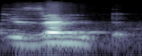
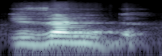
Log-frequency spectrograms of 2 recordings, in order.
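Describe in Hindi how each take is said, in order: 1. यह एक संक्षिप्त (कॉन्ट्रैक्टेड) शब्द के रूप में बोला जाता है। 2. यह एक संक्षिप्त (कॉन्ट्रैक्टेड) शब्द के रूप में बोला जाता है।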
